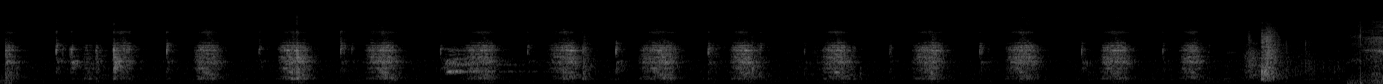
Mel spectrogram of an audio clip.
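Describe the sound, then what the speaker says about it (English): A round file rasps across a steel knife blank in steady back-and-forth strokes, about fifteen evenly spaced scrapes, close and clear with no voices. "By filing it with a round file, you'll save yourself a lot of heartache sanding later"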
